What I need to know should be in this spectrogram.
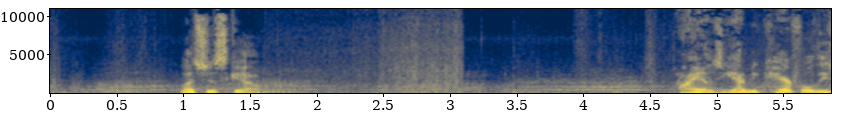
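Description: Footsteps crunch on dry leaves and dirt.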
